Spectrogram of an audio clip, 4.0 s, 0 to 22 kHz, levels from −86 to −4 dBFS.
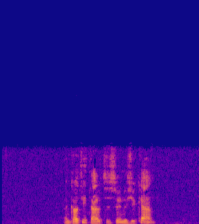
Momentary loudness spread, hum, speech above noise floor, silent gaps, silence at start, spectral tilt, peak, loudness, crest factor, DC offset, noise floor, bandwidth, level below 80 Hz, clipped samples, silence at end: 6 LU; none; 30 dB; none; 1.25 s; -4.5 dB/octave; -12 dBFS; -30 LUFS; 22 dB; under 0.1%; -60 dBFS; 8.2 kHz; -72 dBFS; under 0.1%; 0.9 s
